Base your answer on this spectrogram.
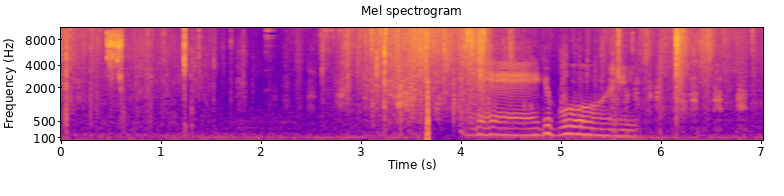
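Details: Hunting dog Flint bays at a fox squirrel it has treed in a tree ringed by briars: one drawn-out, wavering, moaning note that rises and falls over about two seconds. A man calls the dog, with rustling brush around.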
